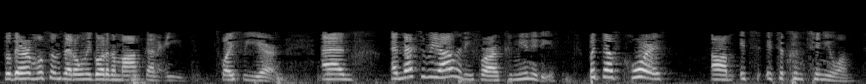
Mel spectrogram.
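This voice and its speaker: At a panel event in a library space, a young American woman addresses students, putting questions to them and stumbling through ums and restarts. Her voice is a little high, animated and husky, and the recording sounds tinny, like a phone.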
